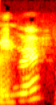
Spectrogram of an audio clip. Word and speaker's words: Naver: Naver. Am I saying that right? Naver. – Naver.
